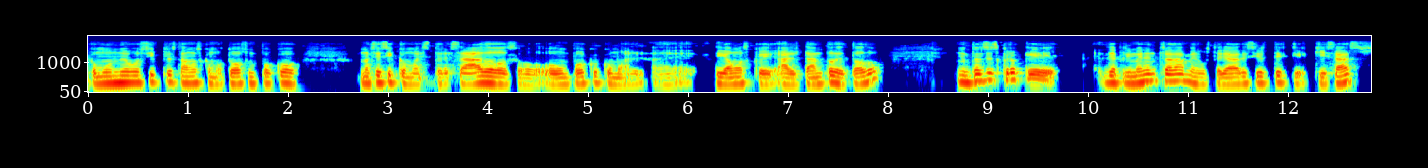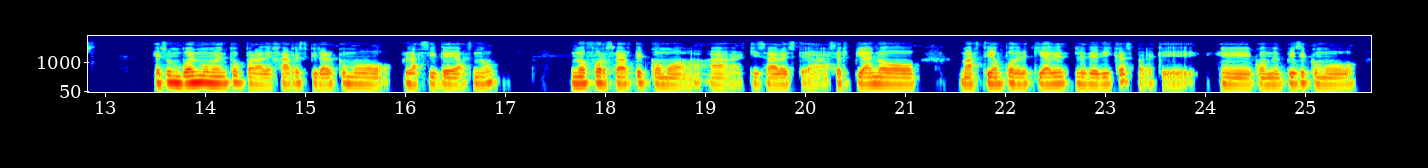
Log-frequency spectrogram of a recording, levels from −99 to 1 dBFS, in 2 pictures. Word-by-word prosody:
como 120 +2 +2
un 130 - +6
nuevo 135 0 +6
ciclo, 145 +1 -3
estamos 130 -2 -1
como 115 -3 -7
todos 120 0 +1
un 120 - -2
poco, 120 0 0 0.6
no 120 - 0
sé, 130 +2 +3
si 135 +1 0
como 110 -3 -2
estresados 115 +2 +4
o - - -2
o 105 +1 -1
un 110 0 +1
poco 120 +3 -1
como 110 -4 -3
al 105 0 -7 0.2
eh, 105 +1 -11 0.2
digamos 115 +2 +3
que 110 -3 0
al 105 -1 +1
tanto 115 +6 +2
de 115 -4 +4
todo. 115 +2 0 0.7
Entonces 155 +5 +3
creo 180 0 +2
que 95 -3 +4 0.4
de 130 0 +2
primera 130 +3 +2
entrada 160 0 +4
me 140 -5 -1
gustaría 110 0 +1
decirte 130 +2 -2
que - - -6
quizás 115 0 0 0.6
es - - -3
un 130 -2 +4
buen 130 +2 +6
momento 130 0 +2
para 115 -4 -1
dejar 110 +2 -2
respirar 115 -2 -2
como 115 -3 -3
las 115 -1 -3
ideas, 110 -2 0
¿no? 130 +6 -5 0.7
No 120 0 +3
forzarte 125 0 0
como 110 -2 -1
a 155 - -11 0.3
a 115 - -13
quizá 110 -1 -2
este - - -5
a - - -7
hacer 115 +2 -6
piano 115 -2 +2 0.4
más 110 0 -1
tiempo 115 +1 +1
del 110 0 -2
que - - -4
ya 115 - +3
de 120 +3 -1
le 115 -2 -3
dedicas 115 +1 -2
para - - -9
que, - - -8 0.2
eh, 105 -2 -1
cuando 110 0 -2
empiece 115 +4 -2
como 105 -2 -4
115 Hz, 170 wpm, -22 LUFS, 110-130 Hz, 0.7 s, un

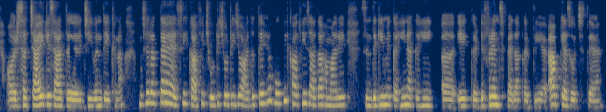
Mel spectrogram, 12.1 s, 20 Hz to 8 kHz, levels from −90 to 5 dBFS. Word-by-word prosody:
और 185 0 +1
सच्चाई 205 +1 +4
के 235 - +6
साथ 195 -3 +1 0.4
जीवन 190 +1 0
देखना, 180 0 -4 0.4
मुझे 250 +4 -1
लगता 270 +1 +1
है 265 -4 +4
ऐसी 215 +5 -2
काफ़ी 215 +3 0
छोटी-छोटी 235 +1 -1
जो 235 +1 0
आदतें 220 +6 -1
हैं, 315 - -2
वो 265 -4 -1
भी 330 - +5
काफ़ी 250 +1 -1
ज़्यादा 225 -3 -1
हमारी 210 +1 -1 0.4
ज़िंदगी 200 +2 +2
में 225 0 +3
कहीं 200 +4 0
न 215 - +1
कहीं 200 0 -2 0.2
अ, 185 - -3 0.3
एक 190 0 +1
डिफ़रेंस 220 +2 +4
पैदा 175 -1 -3
करती 165 +1 -6
है। 170 - -7
आप 235 +1 +4
क्या 215 - +3
सोचते 175 0 -5
हैं? 165 +4 -12
210 Hz, 175 wpm, -20 LUFS, 190-235 Hz, 0.4 s, के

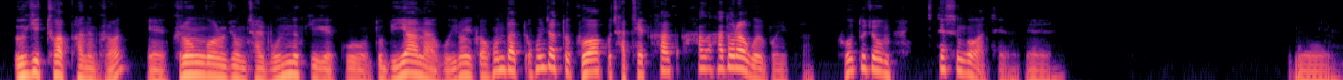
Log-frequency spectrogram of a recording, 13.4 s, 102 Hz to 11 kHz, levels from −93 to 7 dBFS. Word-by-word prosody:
의기투합하는 140 - +3
그런? 100 - -3 0.2
예 90 -2 -2
그런 145 +1 +6
거를 130 -3 +3
좀 115 -3 -1
잘 105 0 -3
못 100 +5 -1
느끼겠고 105 - -1
또 110 - -2
미안하고 110 - +2
이러니까 135 +3 0
혼다 180 +4 +1
또 - - -9
혼자 205 0 +2
또 175 - -3
그거 155 +5 +5
갖고 170 -4 0
자책하 150 +9 -3 0.2
하 200 0 -2
하더라고요, 200 - +4
보니까. 90 +2 -13 0.3
그것도 180 +7 -2
좀 175 -6 +1 0.4
스트레스인 190 -3 -3
거 150 - +2
같아요. 90 +2 -9 0.2
예. 90 -1 -8 2.4
네. 85 0 -7
135 Hz, 295 characters per minute, -22 LUFS, -, 2.4 s, 그런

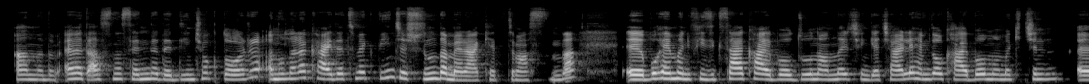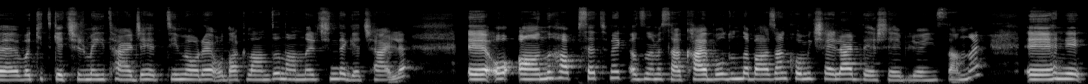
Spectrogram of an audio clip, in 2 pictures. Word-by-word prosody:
Anladım. 220 -2 -2
Evet, 255 +1 +3
aslında 230 +3 -1
senin 250 0 0
de 255 -1 -1
dediğin 225 +1 -3
çok 275 +1 -8
doğru. 230 +4 0
"Anılara 260 +4 +1
kaydetmek." 260 +3 +1
deyince 300 -2 -1
şunu 270 0 +1
da 275 - +7
merak 195 -2 +1
ettim 205 0 -7
aslında. 200 +8 -2 0.5
Eee, 225 -3 +8
bu 265 +2 +6
hem, 265 -1 +7
hani, 250 -3 +4
fiziksel 245 +2 +3
kaybolduğun 230 -2 +2
anlar 230 +1 0
için 240 -2 -4
geçerli 225 +4 +1
hem 245 -2 -1
de 260 - +3
o 250 - +1
kaybolmamak 230 0 0
için, 240 +2 -5
eee, 205 0 +4
vakit 220 +1 -7
geçirmeyi 230 0 -3
tercih 230 -2 -4
ettiğin 230 +1 -6
ve - - -2
oraya 225 -1 -1
odaklandığın 215 +4 -5
anlar 225 0 -5
için 230 +3 -5
de 250 - -1
geçerli. 215 - -5 0.6
Eee, 230 -1 +7
o - - +4
anı 245 +3 +4
hapsetmek 280 0 -3
adına 240 +1 -5
mesela 235 -3 -3
kaybolduğunda 245 +2 +2
bazen 240 +3 0
komik 255 -1 -3
şeyler 245 -1 0
de 220 - -6
yaşayabiliyor 200 -1 -7
insanlar. 200 - -7 0.5
Eee, 225 0 +4
hani, 250 -2 0
235 Hz, 155 wpm, -21 LUFS, 220-255 Hz, 0.6 s, Eee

